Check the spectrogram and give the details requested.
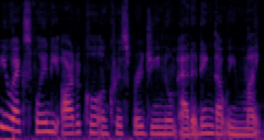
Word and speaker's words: CRISPR: the piece piece is it's pronounced CRISPR not crispies and I just read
